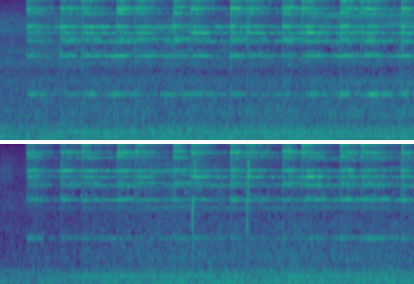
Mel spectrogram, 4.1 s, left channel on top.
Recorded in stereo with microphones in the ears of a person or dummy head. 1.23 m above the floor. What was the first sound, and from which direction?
A bell, 15° left (ahead or behind).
